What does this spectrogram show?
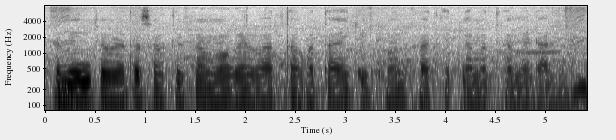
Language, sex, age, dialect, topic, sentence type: Bhojpuri, male, 18-24, Southern / Standard, agriculture, question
